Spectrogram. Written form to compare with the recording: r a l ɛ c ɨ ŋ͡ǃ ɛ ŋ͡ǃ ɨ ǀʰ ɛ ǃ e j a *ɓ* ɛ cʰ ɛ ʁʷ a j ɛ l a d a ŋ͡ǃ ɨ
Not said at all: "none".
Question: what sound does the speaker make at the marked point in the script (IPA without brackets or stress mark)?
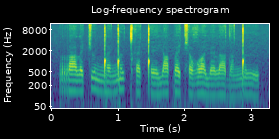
p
